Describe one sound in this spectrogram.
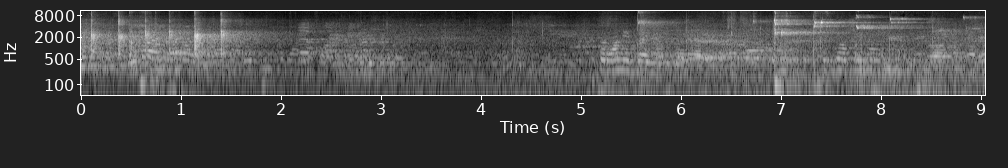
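Young players shout and call out to each other.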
